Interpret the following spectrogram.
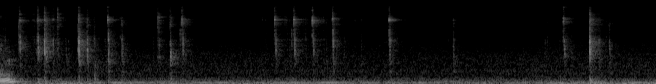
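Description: Computer keyboard being typed on: a quick run of keystrokes in the first couple of seconds, then scattered single keystrokes.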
